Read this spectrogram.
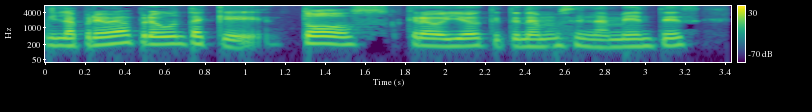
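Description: A young woman hosting a casual podcast interview, chatty and quick to laugh, with lots of fillers. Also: medium pitch, steady tone, smooth, no room sound, studio quality. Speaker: podcast host.

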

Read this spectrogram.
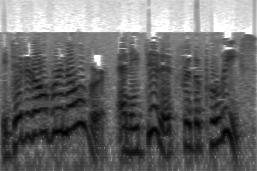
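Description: An actress playing a devoted, wry detective's wife in her fifties in an old-time radio drama, chatty and expressive. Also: a little high, quick pace, breathy edge. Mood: eager, earnest. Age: 50s. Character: devoted, wry middle-aged detective's wife, keen amateur graphologist. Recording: muffled, band-limited radio drama recording.

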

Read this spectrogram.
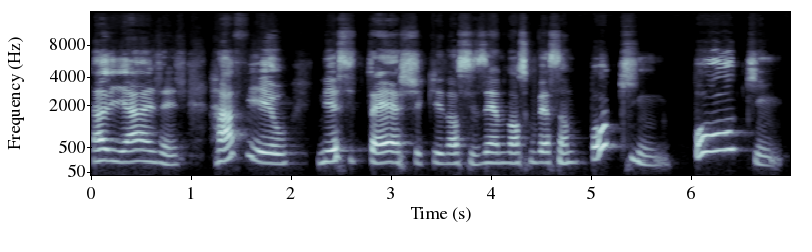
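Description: A woman's voice: mid-range voice, very animated, slow. A woman in her sixties hosting her own podcast alone, talking in a chatty, affectionate way that wanders into asides. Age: 60s. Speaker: podcast host. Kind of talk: casual solo podcast chat.

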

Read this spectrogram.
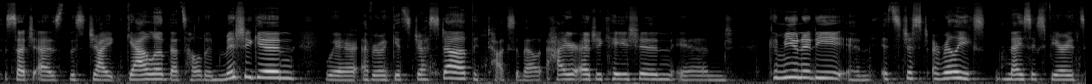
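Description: A teenage girl from Ohio, a high school senior, chatting enthusiastically as a podcast guest. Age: teens. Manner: enthusiastic, upbeat. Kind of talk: casual interview chat.

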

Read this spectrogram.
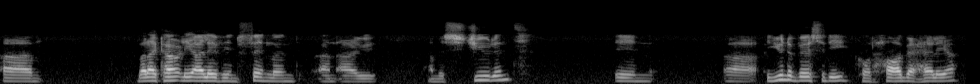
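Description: A man's voice: fairly high pitch, unhurried, pauses often, dry recording, muffled recording. A young Welsh man hosting a solo podcast, thinking aloud and rambling with self-deprecating asides. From Wales. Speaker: podcast host.

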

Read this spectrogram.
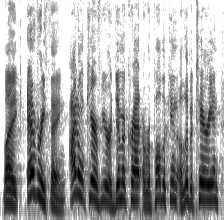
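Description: Folksy pastor preaching. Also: male voice, high-pitched, lively intonation, fairly quick. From Georgia. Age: 40s. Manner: folksy, joking, swings from loud to soft. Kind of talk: sermon.

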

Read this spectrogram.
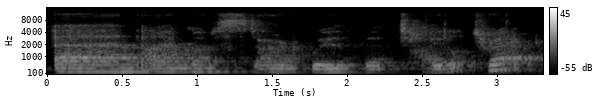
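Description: A woman's voice: medium pitch, completely flat delivery, takes it slowly. A woman from Germany with a German accent, a singer-songwriter casually introducing her acoustic set. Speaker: indie folk singer-songwriter, guest performer. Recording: very echoey, long reverb, music.

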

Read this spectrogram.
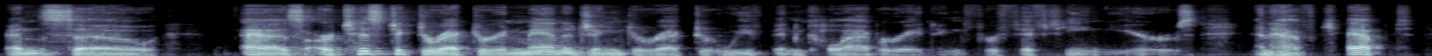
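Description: A middle-aged man answering interview questions as a guest, measured and given to emphatic repetition. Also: low voice, fairly even intonation, husky. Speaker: interview guest, theater artistic director.

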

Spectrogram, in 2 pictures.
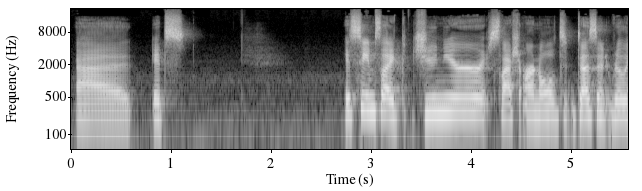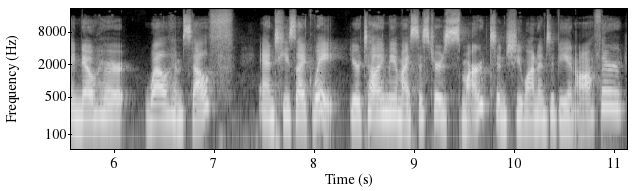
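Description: A woman's voice: medium pitch, unhurried, a bit bright. A woman co-hosting a book discussion in a casual, conversational style.

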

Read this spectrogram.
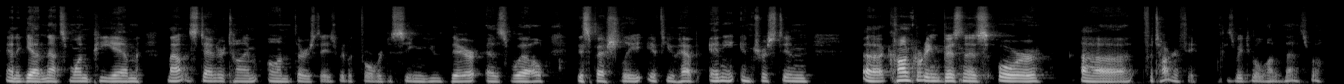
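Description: Male co-host, slightly higher voice, gravelly, easygoing and joking. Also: steady tone, moderate pace. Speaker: co-host of a live show. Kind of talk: casual show hosting.

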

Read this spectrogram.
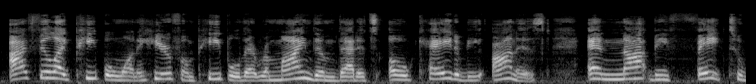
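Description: A woman's voice: mid-range voice, no echo. A woman storyteller delivering a prepared personal monologue. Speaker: featured storyteller.

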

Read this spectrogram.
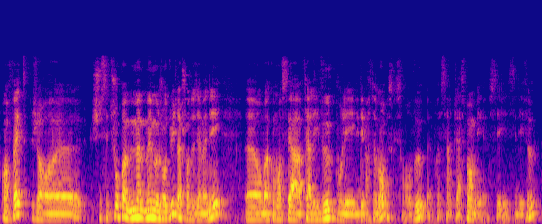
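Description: Fast-talking young man, hesitant and slangy. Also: fairly low pitch, mellow, dull audio. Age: young adult. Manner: hesitant, many fillers and restarts, slangy. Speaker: engineering student guest. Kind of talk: casual podcast chat.

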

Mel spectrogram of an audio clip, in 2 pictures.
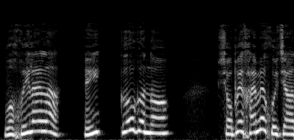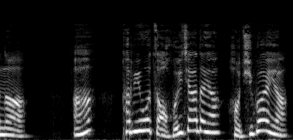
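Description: A man doing a squeaky little girl ant. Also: expressive, moderate pace, dry recording, clean studio sound. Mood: excited.

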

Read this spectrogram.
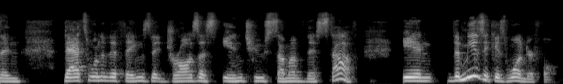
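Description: A podcast co-host chatting casually about musical theater, hedging and qualifying each point. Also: medium pitch. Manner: hedging, rambling, qualifies every claim.

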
